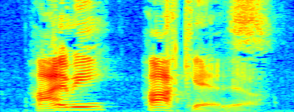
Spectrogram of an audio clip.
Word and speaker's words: Jaime Jaquez: Jaime Jaquez. – Yeah. – It's a soft J.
